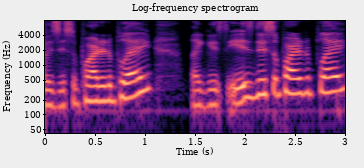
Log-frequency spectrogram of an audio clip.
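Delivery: mock heavy, needling, swooping sing-song sarcasm. Retelling how a girl turned to Lexi and repeated the question: imitating a sarcastic tone. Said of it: "in a sarcastic way".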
